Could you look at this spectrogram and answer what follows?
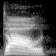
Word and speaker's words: doubt: In the word doubt, ba letter is silent, so it is underlined.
